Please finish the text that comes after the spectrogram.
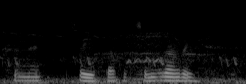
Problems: constant background noise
